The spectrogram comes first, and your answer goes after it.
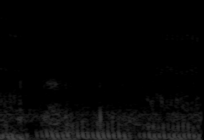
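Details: Domestic male cat purring steadily during a cuddle on a rainy day at home, a low continuous rumbling pulse with regular rhythmic throbs; a woman talks and sings softly nearby.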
